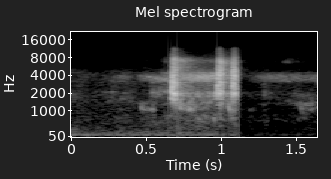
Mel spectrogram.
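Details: Ruby-crowned kinglet, a winter-only visitor that leaves in spring, gives a dry, raspy call: a harsh buzzy note then two quick scratchy clicks, all within half a second, in a quiet setting.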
